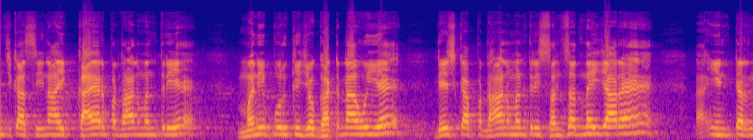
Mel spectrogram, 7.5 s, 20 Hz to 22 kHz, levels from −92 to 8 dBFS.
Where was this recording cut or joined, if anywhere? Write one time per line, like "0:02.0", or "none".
none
